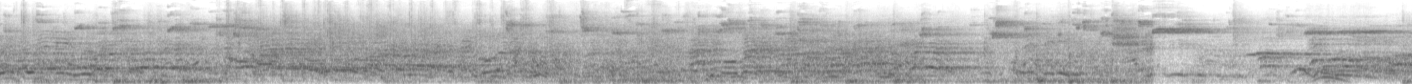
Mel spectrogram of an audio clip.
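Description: Basketball being dribbled on a hardwood gym floor during play, a run of bounces with echo from a large hall, over indistinct voices of players and spectators.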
